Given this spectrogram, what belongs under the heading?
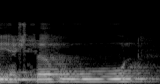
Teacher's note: شین ساکن ہے، اس پہ ہمس ہے، تفشی ہے، تا کو جلدی پڑھیں گے، ہا کو لمبا کریں گے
